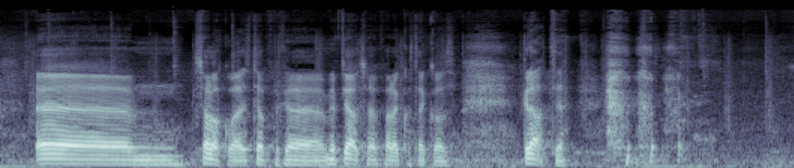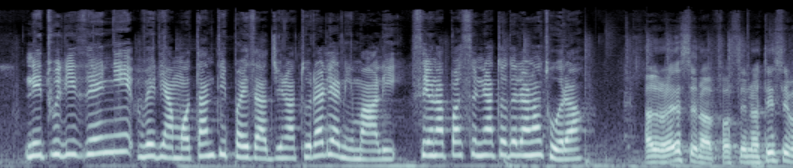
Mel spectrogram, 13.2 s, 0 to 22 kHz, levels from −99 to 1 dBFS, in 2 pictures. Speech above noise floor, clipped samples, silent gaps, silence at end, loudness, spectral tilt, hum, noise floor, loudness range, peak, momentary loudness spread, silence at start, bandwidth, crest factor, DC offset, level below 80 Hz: 25 dB; under 0.1%; none; 0 s; -16 LUFS; -5.5 dB/octave; none; -41 dBFS; 7 LU; -2 dBFS; 13 LU; 0 s; 17.5 kHz; 16 dB; under 0.1%; -38 dBFS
